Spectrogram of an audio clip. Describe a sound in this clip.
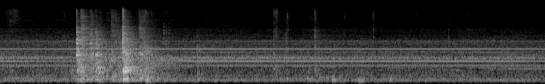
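A metal scraper scrapes and knocks against an oven tray.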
